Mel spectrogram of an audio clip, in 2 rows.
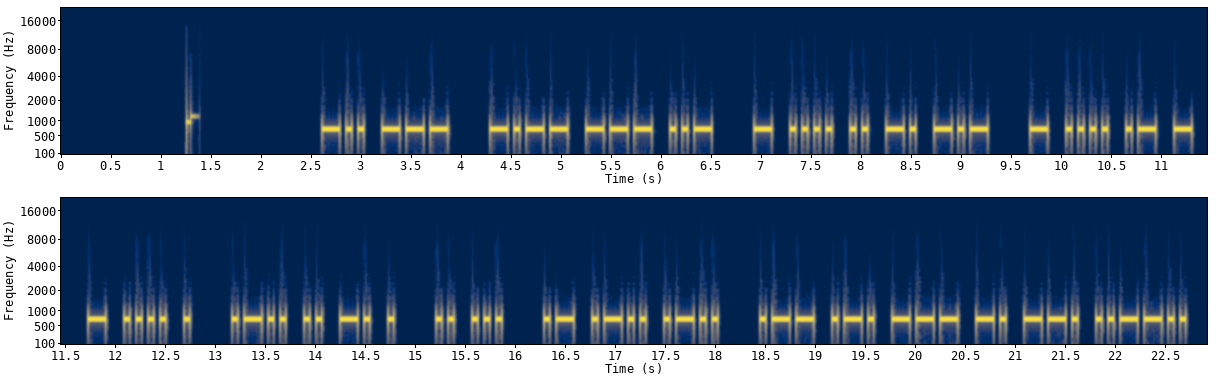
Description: Morse code, heard as a keyed tone, about 20 wpm, 700 Hz. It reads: DO YOU THINK THAT THE LINE IS ALL WRONG?
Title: Sentences from Top 1000 Words - Review Part 1 - 20wpm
